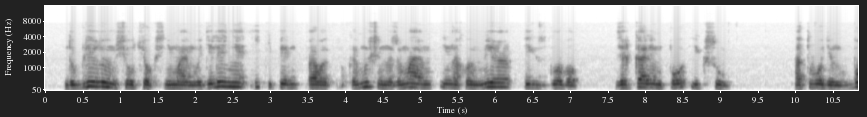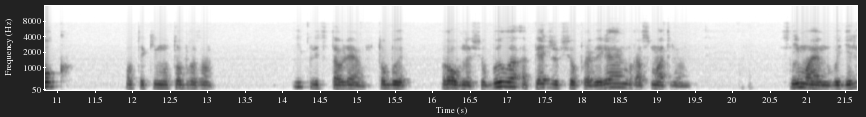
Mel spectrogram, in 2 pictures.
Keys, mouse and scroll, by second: 6.5 right click.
